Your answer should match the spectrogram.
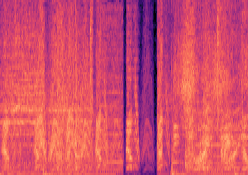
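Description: Hip hop beat with DJ turntable scratching and no rapping. The beat drops out briefly a little over a second in, then comes back.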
